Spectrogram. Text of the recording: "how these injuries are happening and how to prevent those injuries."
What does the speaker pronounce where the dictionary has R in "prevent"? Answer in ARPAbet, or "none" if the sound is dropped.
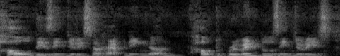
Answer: R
